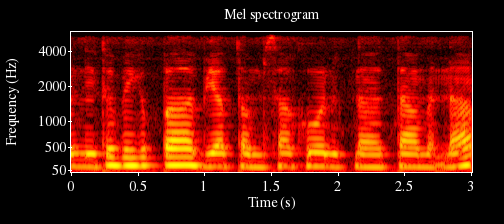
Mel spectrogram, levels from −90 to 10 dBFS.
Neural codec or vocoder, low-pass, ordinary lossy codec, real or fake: none; 5.4 kHz; none; real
